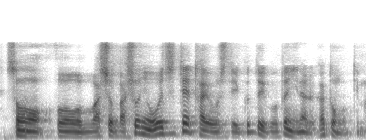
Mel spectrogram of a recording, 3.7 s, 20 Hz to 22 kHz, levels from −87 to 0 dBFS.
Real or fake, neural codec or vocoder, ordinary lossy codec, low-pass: fake; codec, 24 kHz, 1.2 kbps, DualCodec; none; 7.2 kHz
